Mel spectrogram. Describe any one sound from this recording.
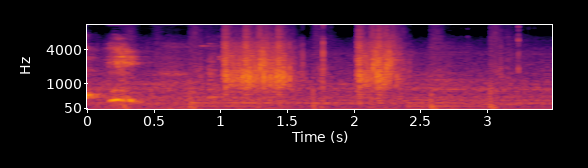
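A pickaxe chips at dirt blocks with short scraping bursts.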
